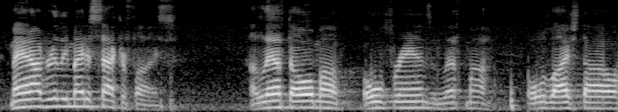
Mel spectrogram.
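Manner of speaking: very sad, sorrowful, downcast, mournful tone. The speaker shows an example of what not to say; said in a very sad way. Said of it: "imagine in a very sad way".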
